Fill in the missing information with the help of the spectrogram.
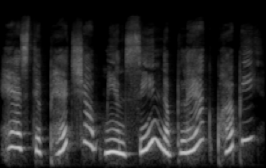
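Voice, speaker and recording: A small, childlike storybook monster acted out by a woman speaks far up in a high register, polite and eager. The delivery swings up and down with earnest, simple phrasing. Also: very animated, slow pace, warm tone, heavily acted. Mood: excited. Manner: childlike, refers to self in third person.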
